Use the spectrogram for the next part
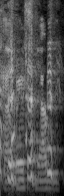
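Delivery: high, loud words through laughter; laughing teasing. Real, not acted. Friend teasing singer about an album, laughing hard. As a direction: tease the singer while cracking up. Joking praise after the song.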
